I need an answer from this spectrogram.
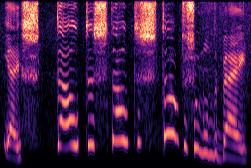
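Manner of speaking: mock stern telling-off, rising; playful scolding. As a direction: scold the naughty bee playfully. Scolding the naughty bee.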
